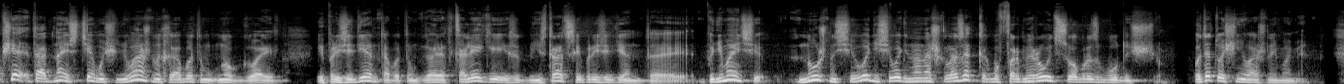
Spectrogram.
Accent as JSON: {"language": "Russian", "region": "Moscow", "country": "Russia", "said": "я скажу сейчас как москвич"}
